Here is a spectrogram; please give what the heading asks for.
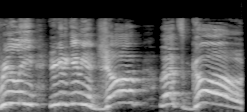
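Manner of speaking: put-on high, excited kid voice; hammed-up high-pitched cheering; thrilled kid. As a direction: squeal like a kid handed a dream job. Kid thrilled at job offer.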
